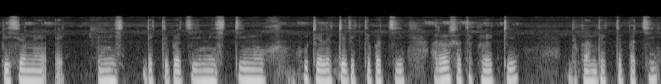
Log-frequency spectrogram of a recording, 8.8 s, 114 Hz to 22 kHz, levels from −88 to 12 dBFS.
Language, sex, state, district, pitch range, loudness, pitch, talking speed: Bengali, male, Assam, Hailakandi, 130-145 Hz, -17 LUFS, 135 Hz, 115 wpm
